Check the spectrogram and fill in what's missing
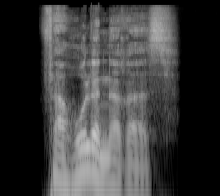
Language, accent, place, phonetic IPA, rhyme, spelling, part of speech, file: German, Germany, Berlin, [fɛɐ̯ˈhoːlənəʁəs], -oːlənəʁəs, verhohleneres, adjective, De-verhohleneres.ogg
- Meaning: strong/mixed nominative/accusative neuter singular comparative degree of verhohlen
